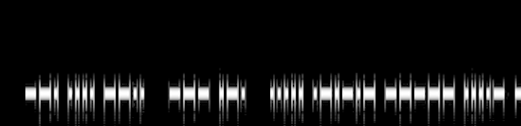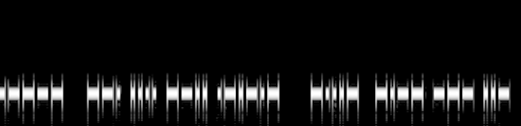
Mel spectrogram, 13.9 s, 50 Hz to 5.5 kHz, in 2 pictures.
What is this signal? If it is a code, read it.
Morse code, heard as a keyed tone, about 25 wpm, 600 Hz. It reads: GHZ OR 5.040 GHZ. <BT> YOU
